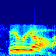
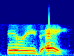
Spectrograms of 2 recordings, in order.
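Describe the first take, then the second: First: The first word ends without any s sound. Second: The first word ends with an added s sound. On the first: The speaker calls it right. "We pronounce it Serie A" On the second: The speaker calls it wrong. "You said Series A"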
